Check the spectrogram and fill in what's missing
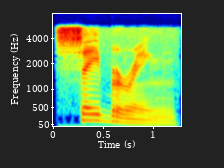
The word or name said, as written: sabring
